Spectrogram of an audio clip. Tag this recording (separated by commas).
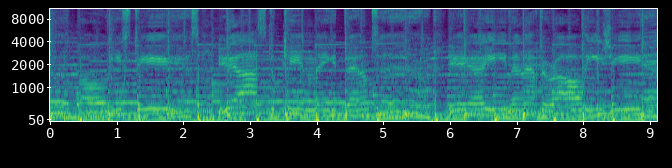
Music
